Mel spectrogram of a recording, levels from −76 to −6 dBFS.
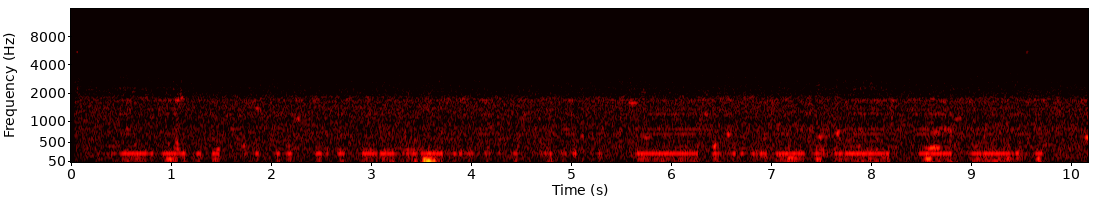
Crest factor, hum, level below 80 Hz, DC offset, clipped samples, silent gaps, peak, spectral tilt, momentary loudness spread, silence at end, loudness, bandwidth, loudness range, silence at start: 24 dB; none; -56 dBFS; under 0.1%; under 0.1%; none; -26 dBFS; -6 dB/octave; 8 LU; 0 s; -53 LUFS; 11.5 kHz; 3 LU; 0.05 s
